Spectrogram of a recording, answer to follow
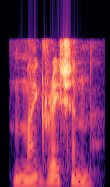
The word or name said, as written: migration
